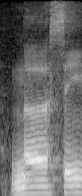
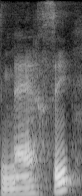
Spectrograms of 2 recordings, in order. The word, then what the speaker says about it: merci: It's not merci, it's merci. But the error I want to draw your attention to is in the second part, in beaucoup, beaucoup.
